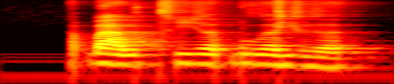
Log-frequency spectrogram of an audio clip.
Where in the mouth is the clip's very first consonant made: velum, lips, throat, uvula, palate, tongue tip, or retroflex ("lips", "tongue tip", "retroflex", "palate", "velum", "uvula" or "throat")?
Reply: lips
